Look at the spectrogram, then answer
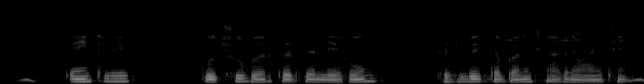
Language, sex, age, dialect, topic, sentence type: Chhattisgarhi, male, 18-24, Eastern, agriculture, statement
